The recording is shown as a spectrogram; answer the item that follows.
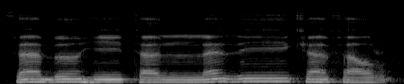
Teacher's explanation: yine ra'yı kalın okuduk kardeşlerim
